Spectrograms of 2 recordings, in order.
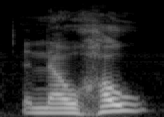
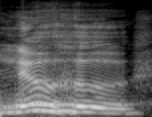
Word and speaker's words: Nouhou: They got Philadelphia's and Baizao and Seattle's No-Ho. That's how you pronounce it. I mean, you're not helping me, dog. You like said it's Nuhu.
